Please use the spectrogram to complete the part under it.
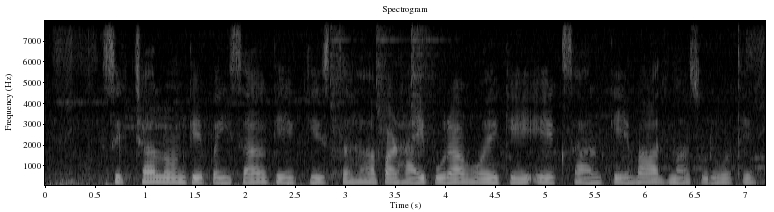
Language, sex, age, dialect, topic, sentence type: Chhattisgarhi, female, 18-24, Eastern, banking, statement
